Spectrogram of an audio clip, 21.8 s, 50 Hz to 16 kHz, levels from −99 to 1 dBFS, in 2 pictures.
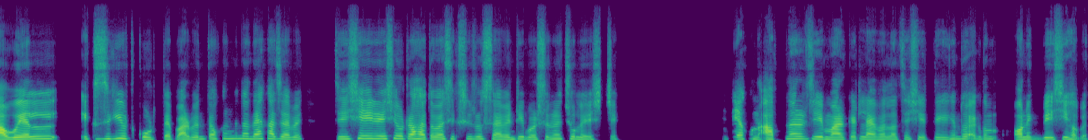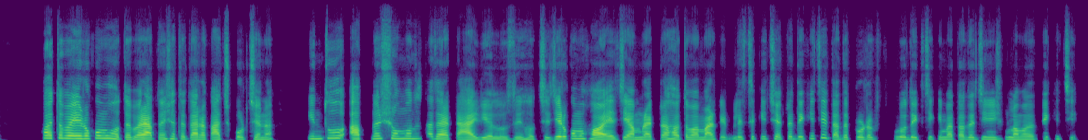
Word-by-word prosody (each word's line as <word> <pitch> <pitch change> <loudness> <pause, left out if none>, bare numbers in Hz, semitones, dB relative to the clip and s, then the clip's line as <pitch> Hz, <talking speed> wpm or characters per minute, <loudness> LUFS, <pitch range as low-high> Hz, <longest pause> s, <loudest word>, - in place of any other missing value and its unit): well 235 +4 +6 0.5
execute 265 +4 -2
করতে 210 -3 -2
পারবেন, 210 +5 +2
তখন 245 +3 -3
কিন্তু 280 0 -2
দেখা 270 +1 +2
যাবে 225 -2 +1 0.4
যে 240 - -1
সেই 290 -1 +4
ratio 275 +1 +1
টা - - +5
হয়তো 235 -1 +2
বা 235 - +3
60-70 230 -2 -3
এ - - -3
চলে 220 -6 -2
এসছে। - - -7 1.1
জি - - -24 0.2
এখন 230 +1 -8
আপনার 260 +4 -1
যেই 235 -2 +1
market 210 +3 +3
level 195 -1 +1
আছে 200 +4 -11
সে - - -3
থেকে 200 0 -5
কিন্তু 235 +2 -4
একদম 235 +1 -7 0.3
অনেক 225 +2 +1
বেশি 195 +2 0
হবে। 205 - -4 0.4
হয়তোবা 160 - +3
এরকমও 300 +2 +2
হতে 230 -2 -1
পারে 225 +2 +9
আপনার 230 0 -4
সাথে 240 -2 -4
তারা 215 0 +4
কাজ 215 0 +4
করছে 220 -3 -3
না। - - -1 0.4
কিন্তু 270 +2 -4 0.3
আপনার 270 +4 -3
সম্বন্ধে 285 -1 -2
তাদের 255 -2 +3
একটা - - 0
ideology 180 0 -4
হচ্ছে। 185 +2 -7
যেরকম 255 +3 +3
হয় 220 -5 +8
যে - - +1
আমরা 200 +1 +2 0.2
হয়তোবা 220 -1 +1
Marketplace 210 +4 0
এ - - -22
কিছু 245 - -9
একটা 250 +2 -6
দেখেছি, 280 +8 -4
তাদের 210 0 -1
product 210 0 -3
গুলো 225 -2 -3
দেখছি 205 +2 -3
কিংবা 215 -1 -2
তাদের 205 0 -2
জিনিসগুলো 210 -1 -4
আমরা 195 0 -1
দেখেছি। 220 -4 -7
225 Hz, 185 wpm, -25 LUFS, 210-250 Hz, 1.1 s, পারে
